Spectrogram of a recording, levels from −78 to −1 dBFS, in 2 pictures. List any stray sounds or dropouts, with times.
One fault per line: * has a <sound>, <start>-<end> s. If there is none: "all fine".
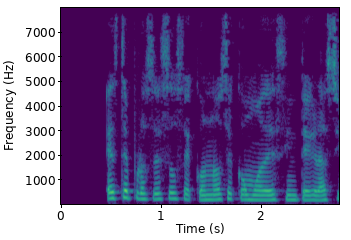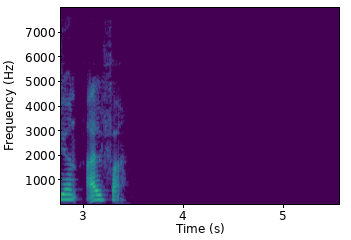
all fine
